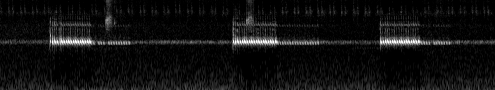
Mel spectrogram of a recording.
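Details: Cricket song from a rose bush where a grasshopper also sings: a constant shrill trill punctuated by three louder buzzy bursts, about half a second each, recurring at intervals of one and a half to two seconds, plus one brief click.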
